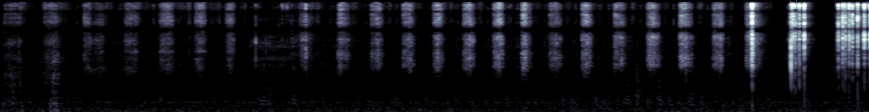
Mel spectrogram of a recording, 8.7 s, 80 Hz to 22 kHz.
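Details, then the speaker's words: Fishing reel during service (an Ambassador 5500C, per the speaker), after the stretched wire clip spring was squeezed back and reinserted so its ends hit the part: crisp, light clicks at two or three a second as it rotates, evenly spaced with no skips; the clicker is working. "now those little ends of the spring are hitting on this piece right here so that as it rotates it will now make the clicking sound"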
